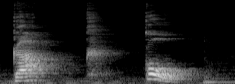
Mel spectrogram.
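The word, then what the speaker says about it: 学校: Oke, jadi pembacanya itu gakko, gakko. Oke, K-nya double, gakko, ya.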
